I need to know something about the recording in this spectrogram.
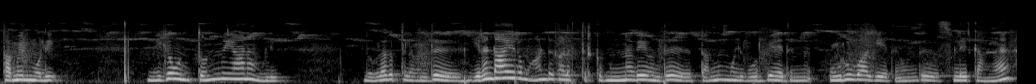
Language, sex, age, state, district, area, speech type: Tamil, female, 30-45, Tamil Nadu, Kallakurichi, urban, spontaneous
